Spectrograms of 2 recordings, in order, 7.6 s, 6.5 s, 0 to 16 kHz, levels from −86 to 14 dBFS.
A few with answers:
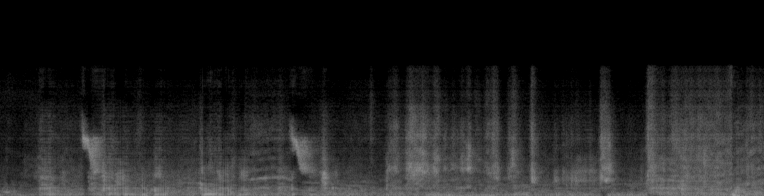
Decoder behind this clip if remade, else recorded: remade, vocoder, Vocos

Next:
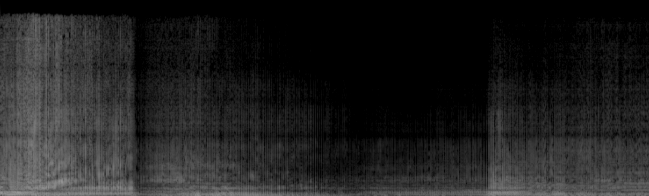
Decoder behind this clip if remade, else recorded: remade, vocoder, BigVGAN v2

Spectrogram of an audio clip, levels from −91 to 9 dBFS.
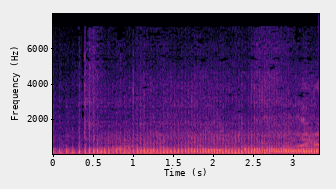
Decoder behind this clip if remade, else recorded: remade, codec, SNAC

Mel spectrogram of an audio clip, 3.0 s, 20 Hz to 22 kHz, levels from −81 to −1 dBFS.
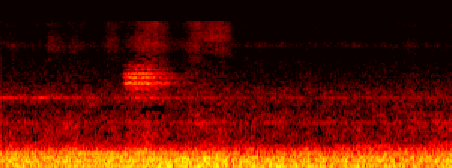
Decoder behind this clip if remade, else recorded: recorded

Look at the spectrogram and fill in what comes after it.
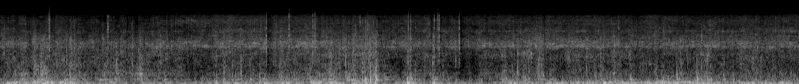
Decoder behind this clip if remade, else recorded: remade, vocoder, BigVGAN v2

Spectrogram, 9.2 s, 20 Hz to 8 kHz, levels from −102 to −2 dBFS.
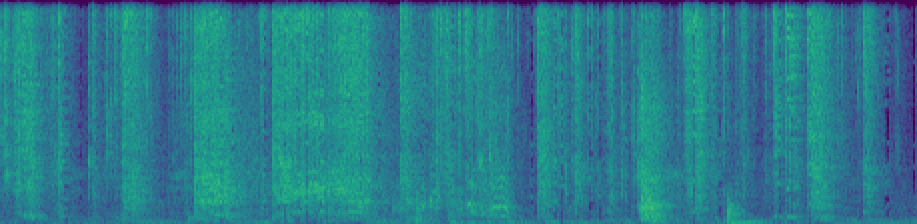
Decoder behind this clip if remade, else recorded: recorded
